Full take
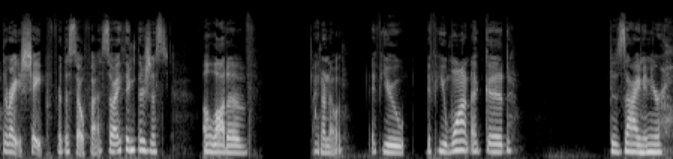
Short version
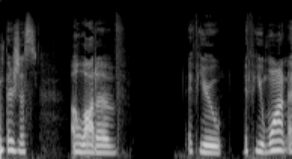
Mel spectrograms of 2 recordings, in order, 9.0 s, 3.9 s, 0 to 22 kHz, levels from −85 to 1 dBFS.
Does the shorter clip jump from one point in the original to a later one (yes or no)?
yes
